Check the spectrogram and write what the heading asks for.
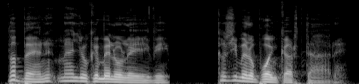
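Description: A man's voice: mid-range voice, sing-song, moderate pace, a little mellow, lightly acted. A man voicing a shy, guarded young woman who answers curtly and reluctantly. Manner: curt, reluctant replies.

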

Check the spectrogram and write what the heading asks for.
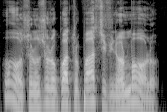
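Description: A man reading the part of a brisk, determined young woman guest who brushes off help, raised voice. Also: medium pitch, lively intonation, no echo, studio quality, pitched above the performer's own voice, lightly acted. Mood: insistent. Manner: quick, dismissive, laughing.

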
